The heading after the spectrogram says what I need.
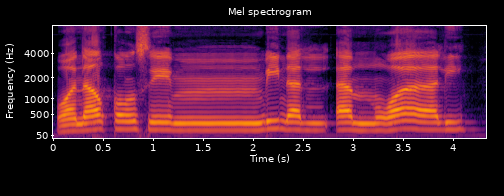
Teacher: وَنَقْصٍ، آگے تنوین ہے صاد کی، آپ دیکھیے گا تنوین، اور تنوین کے بعد، اچھا صاد کو بھی موٹا رکھیے گا، اور تنوین کے بعد میم یرملون کا ادغام ہوگا غنے کے ساتھ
